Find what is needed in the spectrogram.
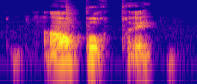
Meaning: feminine plural of empourpré
- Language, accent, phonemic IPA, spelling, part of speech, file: French, Canada, /ɑ̃.puʁ.pʁe/, empourprées, verb, LL-Q150 (fra)-empourprées.wav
